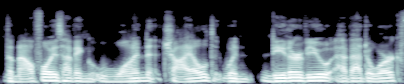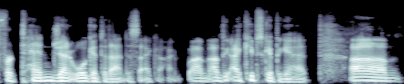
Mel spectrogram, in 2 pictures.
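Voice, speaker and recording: Male podcast co-host, lowish voice, dry close mic, rambling with frequent laughs. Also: steady tone, normal speed, no room sound. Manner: rambling, hesitant, laughs often. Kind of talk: casual chat.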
